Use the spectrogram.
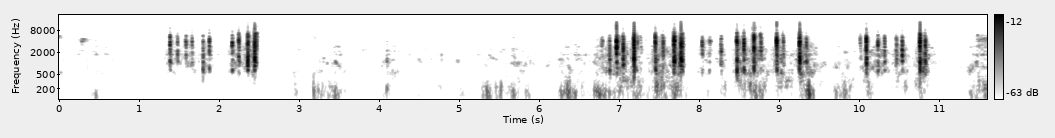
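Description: Typing on a computer keyboard during an English grammar lesson: scattered bursts of quick, crisp key clicks with pauses between them, fairly close and without speech.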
